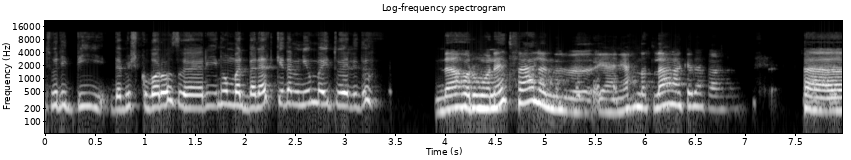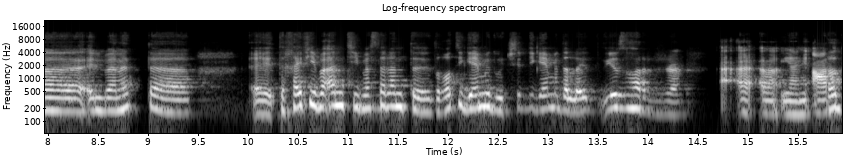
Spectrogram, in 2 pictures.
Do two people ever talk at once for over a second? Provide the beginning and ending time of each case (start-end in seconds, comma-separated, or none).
none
